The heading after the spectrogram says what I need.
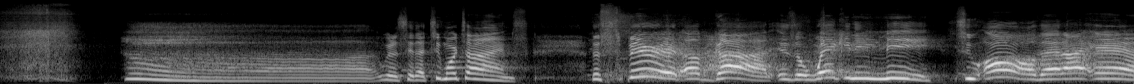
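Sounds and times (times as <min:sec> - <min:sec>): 
worship gathering breathing in deeply together: 0:00.0 - 0:02.1, 0:05.3 - 0:06.0
speech: 0:03.9 - 0:05.3, 0:05.9 - 0:11.3
laughter: 0:05.8 - 0:11.3.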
